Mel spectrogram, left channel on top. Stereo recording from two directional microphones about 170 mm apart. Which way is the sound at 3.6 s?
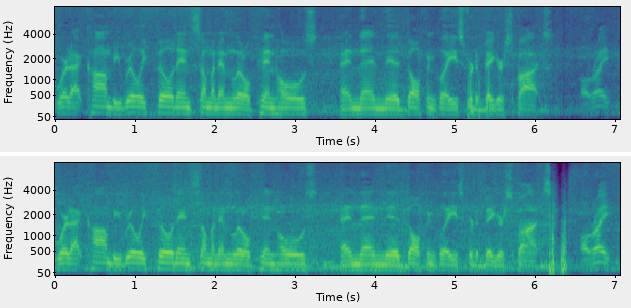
50° left (ahead or behind).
